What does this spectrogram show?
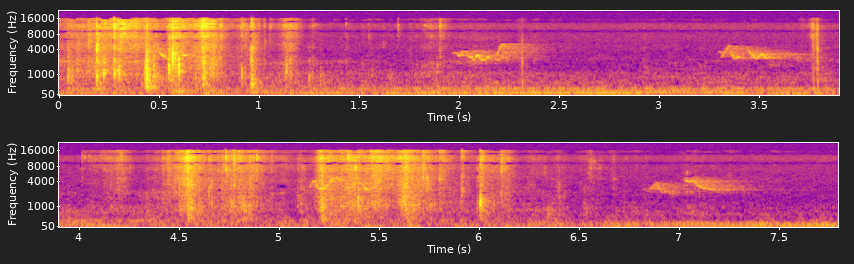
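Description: Faint outdoor ambience: a bird gives four short chirps, two about two seconds in and two near the end, with a few scattered light clicks and taps in between.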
